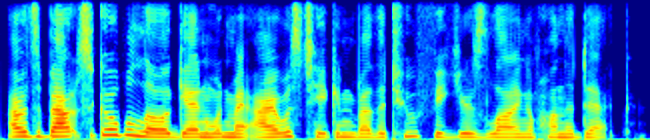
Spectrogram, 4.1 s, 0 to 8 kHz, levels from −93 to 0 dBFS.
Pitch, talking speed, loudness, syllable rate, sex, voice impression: 220 Hz, 295 wpm, -22 LUFS, 7.4 syllables/s, female, very feminine, middle-aged, very thin, tensed, slightly powerful, bright, hard, clear, fluent, slightly raspy, slightly cool, intellectual, very refreshing, slightly sincere, slightly calm, slightly friendly, slightly unique, elegant, slightly wild, sweet, very lively, slightly strict, slightly intense, light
